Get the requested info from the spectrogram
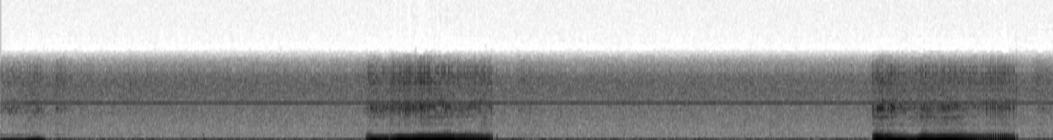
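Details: Pet dog snoring while dreaming indoors: two long, rasping, low-pitched snores, each lasting about a second and a half, set apart by quiet breathing over a steady background hum.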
